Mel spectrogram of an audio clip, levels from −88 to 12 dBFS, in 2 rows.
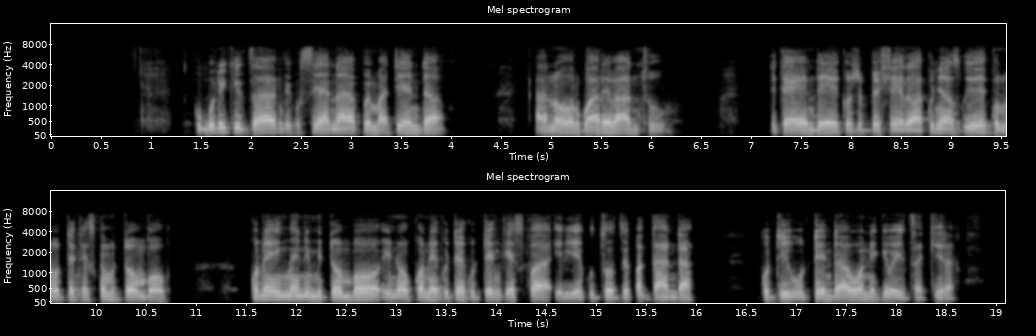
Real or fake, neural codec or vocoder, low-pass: fake; codec, 16 kHz, 4 kbps, FreqCodec, larger model; 7.2 kHz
